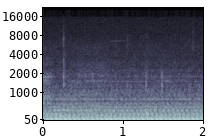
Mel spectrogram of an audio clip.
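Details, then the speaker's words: 2017 BMW i3 REx range extender engine running with the high-voltage battery out of charge, bought as having internal engine noise; only a slight low, even drone with no knocks or ticks, normal running. "Okay, I do hear a slight noise from the Rex. Doesn't sound like anything crazy."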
